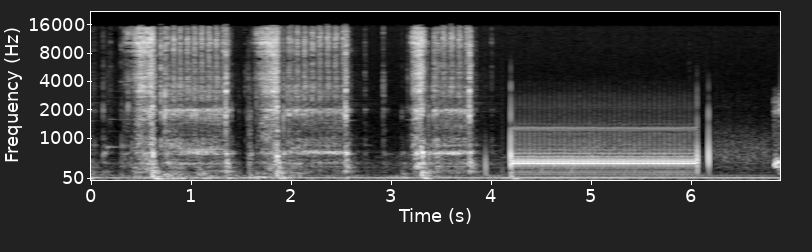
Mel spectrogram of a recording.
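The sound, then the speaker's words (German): Buzzy telephone line tones sound in short interrupted bursts, followed by a steady, unbroken dial tone lasting about two seconds before it cuts off. No one speaks. “Die Telefone zwischen Köln und Prag stehen nicht mehr still.”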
